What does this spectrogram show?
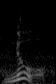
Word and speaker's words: Newell: you're playing pickleball trivia at home how you pronounce Ben's last name is Newell Ben Newell he's here with Yana grechkin Newell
